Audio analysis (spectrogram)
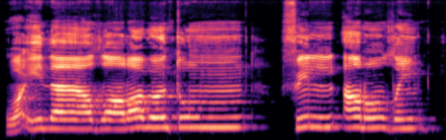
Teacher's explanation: وَإِذَا ضَرَبْتُمْ فِي الْأَرْضِ، فِل میں فا کو لام کے سامنے آئیں گے، غنہ نہیں ہوگا، حمزہ کو را کے سامنے آئیں گے، موٹا ادا کریں گے، اور ضاد کو موٹا ادا کریں گے۔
